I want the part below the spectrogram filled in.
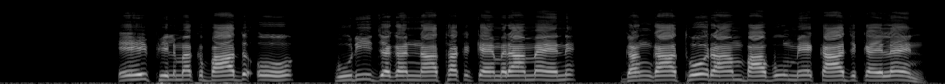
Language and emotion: Maithili, neutral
